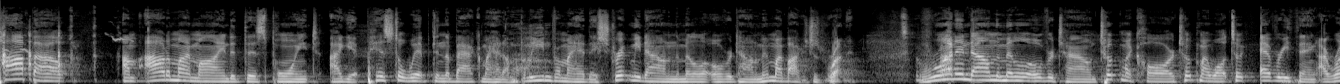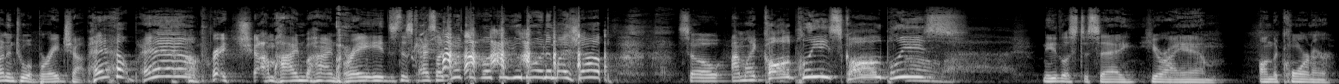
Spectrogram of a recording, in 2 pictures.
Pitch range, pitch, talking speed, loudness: 125-195 Hz, 155 Hz, 215 wpm, -15 LUFS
